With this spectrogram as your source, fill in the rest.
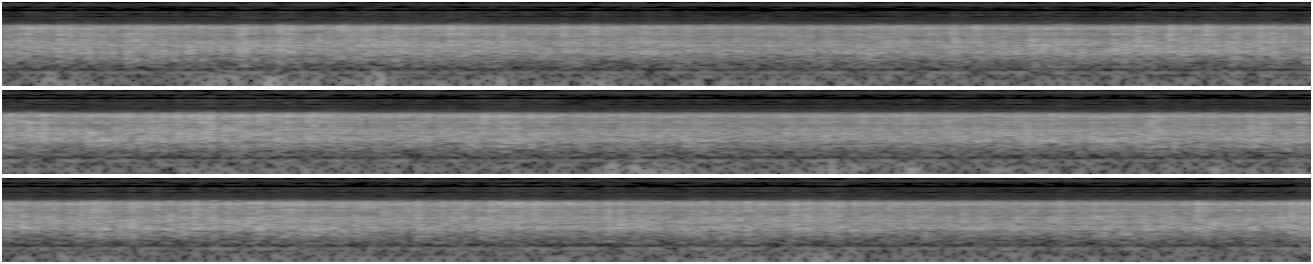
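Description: Steady static hisses from a radio receiver's loudspeaker.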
